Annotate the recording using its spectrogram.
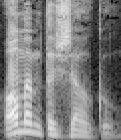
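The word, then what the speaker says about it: Homem do Jogo: Umam de Jogo, which is how you say it in Portuguese.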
